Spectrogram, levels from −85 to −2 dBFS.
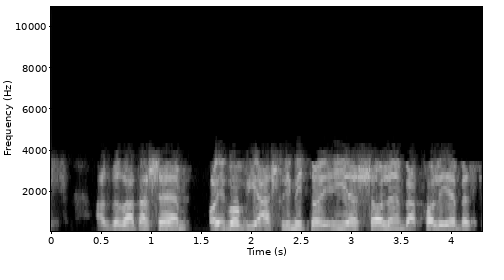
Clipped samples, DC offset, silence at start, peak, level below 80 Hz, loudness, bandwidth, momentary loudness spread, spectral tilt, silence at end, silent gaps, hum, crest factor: under 0.1%; under 0.1%; 0 s; -10 dBFS; -66 dBFS; -24 LUFS; 4.4 kHz; 5 LU; -9 dB/octave; 0.05 s; none; none; 16 dB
